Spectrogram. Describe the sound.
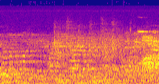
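A basketball bounces away across the court during a game, a faint run of dull thuds under commentary and crowd noise.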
